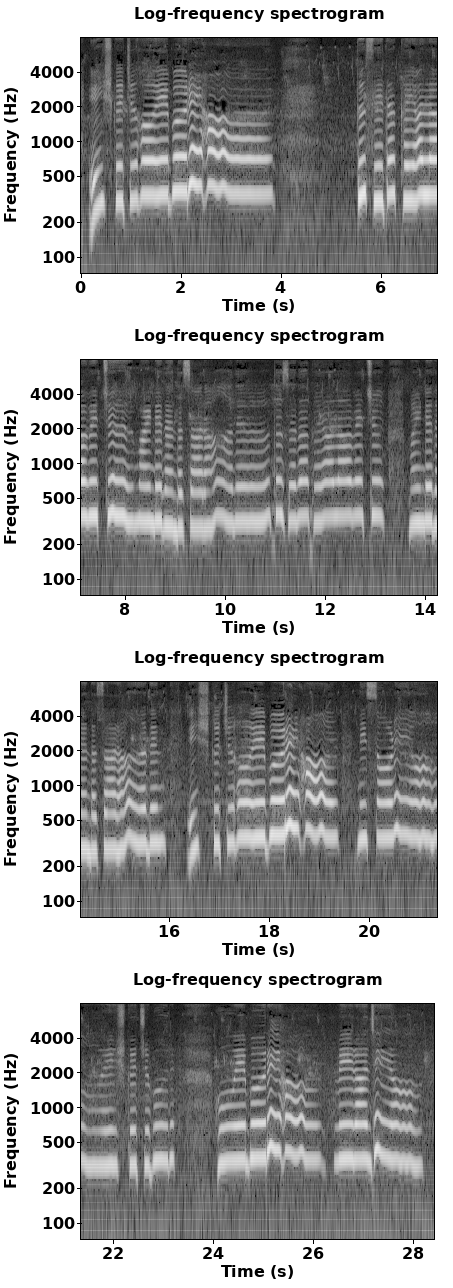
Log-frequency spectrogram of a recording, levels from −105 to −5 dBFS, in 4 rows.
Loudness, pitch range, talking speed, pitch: -24 LUFS, 315-360 Hz, 60 wpm, 345 Hz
